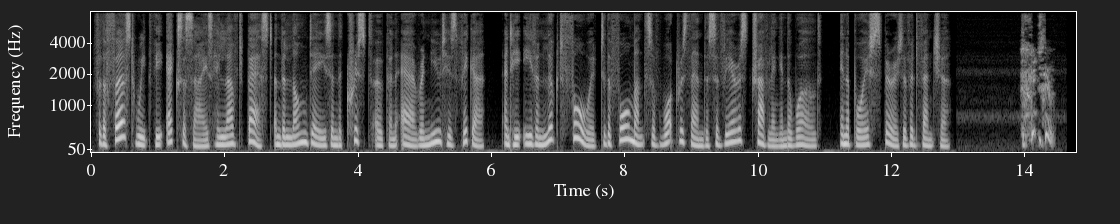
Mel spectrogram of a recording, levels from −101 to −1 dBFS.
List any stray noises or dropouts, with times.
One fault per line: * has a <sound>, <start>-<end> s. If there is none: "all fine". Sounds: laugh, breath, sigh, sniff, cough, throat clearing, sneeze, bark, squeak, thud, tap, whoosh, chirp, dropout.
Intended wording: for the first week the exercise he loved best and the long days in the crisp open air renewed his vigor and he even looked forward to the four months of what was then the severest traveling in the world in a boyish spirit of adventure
* has a sneeze, 13.9-14.5 s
